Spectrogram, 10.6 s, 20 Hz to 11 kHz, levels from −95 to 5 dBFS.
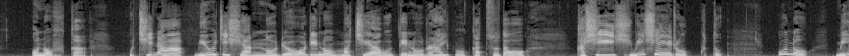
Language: Japanese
